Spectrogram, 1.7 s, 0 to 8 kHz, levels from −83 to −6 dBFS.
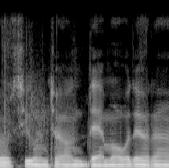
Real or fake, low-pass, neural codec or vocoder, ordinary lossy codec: real; 7.2 kHz; none; none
